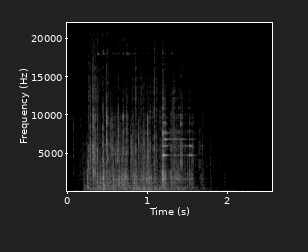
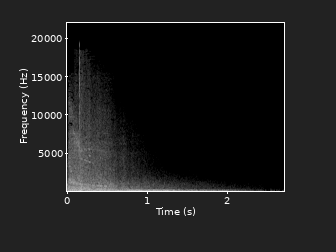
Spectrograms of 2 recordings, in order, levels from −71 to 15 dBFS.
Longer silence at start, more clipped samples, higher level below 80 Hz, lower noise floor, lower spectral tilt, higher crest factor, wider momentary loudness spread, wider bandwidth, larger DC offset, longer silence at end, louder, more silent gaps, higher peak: first, 0.2 s vs 0 s; neither; second, -56 dBFS vs -22 dBFS; first, -64 dBFS vs -52 dBFS; second, -0.5 dB/octave vs -6 dB/octave; first, 26 dB vs 18 dB; second, 9 LU vs 21 LU; about the same, over 20 kHz vs 19 kHz; neither; about the same, 0.6 s vs 0.7 s; second, -28 LUFS vs -17 LUFS; neither; second, -8 dBFS vs 0 dBFS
